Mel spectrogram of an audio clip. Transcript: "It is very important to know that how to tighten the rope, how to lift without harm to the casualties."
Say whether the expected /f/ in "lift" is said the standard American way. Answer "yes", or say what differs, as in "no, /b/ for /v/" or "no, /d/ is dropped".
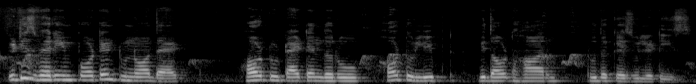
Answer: no, /p/ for /f/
